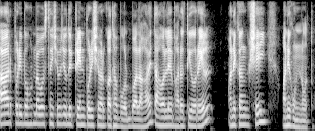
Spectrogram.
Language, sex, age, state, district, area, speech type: Bengali, male, 30-45, West Bengal, South 24 Parganas, rural, spontaneous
